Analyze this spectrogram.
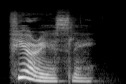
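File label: "furiously", British English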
